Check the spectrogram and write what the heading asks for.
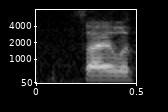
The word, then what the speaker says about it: xylitol: all XY li t xylitol tal okay right it's not how you pronounce about it I can't I can't like spell well xylitol starts with a Z why cuz it actually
